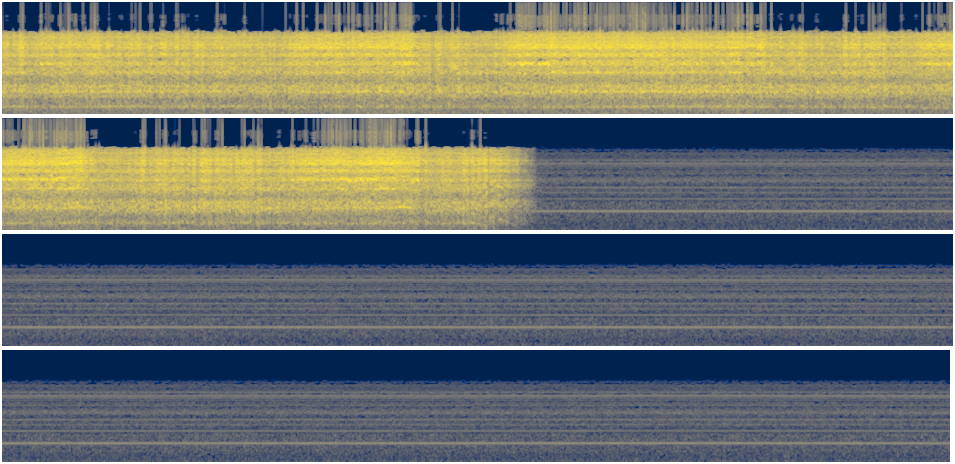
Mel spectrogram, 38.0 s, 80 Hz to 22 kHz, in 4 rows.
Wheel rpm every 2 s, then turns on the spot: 230, 230, 220, 230, 220, 210, 210, 50, 0, 0, 0, 0, 0, 0, 0, 0, 0, 0, 0.
none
